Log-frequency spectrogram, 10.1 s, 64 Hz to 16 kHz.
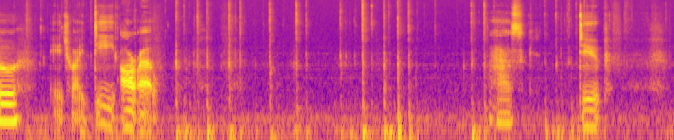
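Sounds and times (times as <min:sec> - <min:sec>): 
speech: 0:00.0 - 0:02.5, 0:07.5 - 0:07.9, 0:08.7 - 0:09.2
typing on a computer keyboard: 0:02.6 - 0:06.3, 0:07.0 - 0:07.4, 0:08.2 - 0:08.9.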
